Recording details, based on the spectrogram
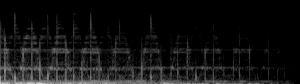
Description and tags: KILAVUZ Berivan 2014 2015 under water sound
This second sound is a recorded sound of a bike chain, I modified it using some effects :
1-Normalize
2-Wahwah effect with
-frequency = 3.3 Hz
-start phase = 0
-depth = 70%
-resonance = 2.5
-wah frequency shift = 30%
3-Melt closing
The final sound gives an impression of a sound under water.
